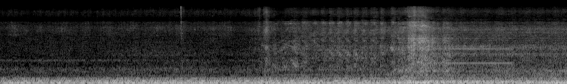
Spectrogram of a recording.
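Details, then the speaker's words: Shop vehicle that had been sitting: uneven labouring crank before catching and settling to a low rumble; starter connection suspected poor, not confirmed; rough cranking. "Sounds like the starter connection there is a little crappy."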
